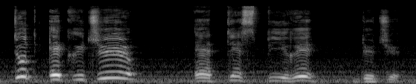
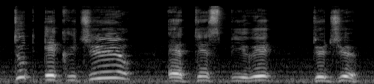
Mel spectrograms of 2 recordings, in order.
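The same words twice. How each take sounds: Both takes have the same delivery.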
